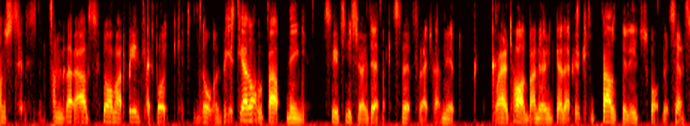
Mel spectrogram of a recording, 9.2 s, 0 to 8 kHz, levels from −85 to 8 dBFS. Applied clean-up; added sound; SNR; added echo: neural diffusion model UNIVERSE++.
